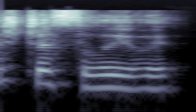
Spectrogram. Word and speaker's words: щасливий: Утворимо прикметник від слова щастя. Додаємо суфікси і виходить складне для вимови поєднання ситил. Тому у групі приголосних ситил середній приголосний т випадає, тобто спрощується і отримали слово щасливий.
